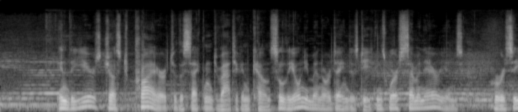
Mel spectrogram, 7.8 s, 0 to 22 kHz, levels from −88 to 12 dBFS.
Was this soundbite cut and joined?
yes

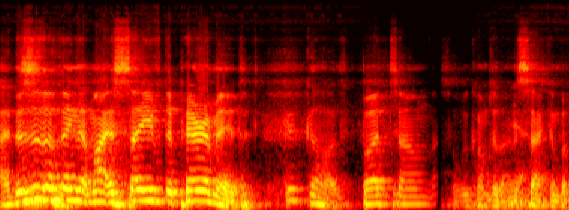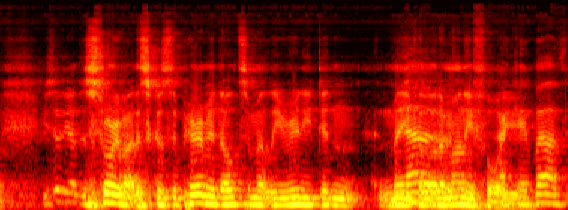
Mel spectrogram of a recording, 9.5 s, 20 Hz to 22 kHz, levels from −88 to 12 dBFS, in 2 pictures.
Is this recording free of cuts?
no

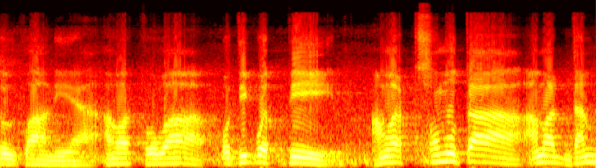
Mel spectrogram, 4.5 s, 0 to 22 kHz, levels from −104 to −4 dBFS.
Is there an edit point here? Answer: yes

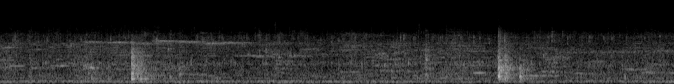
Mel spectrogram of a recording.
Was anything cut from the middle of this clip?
no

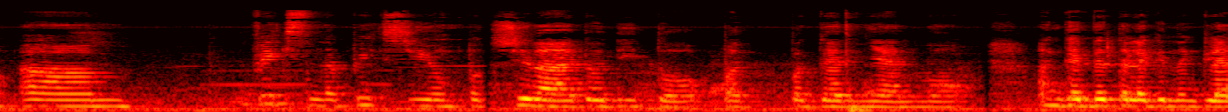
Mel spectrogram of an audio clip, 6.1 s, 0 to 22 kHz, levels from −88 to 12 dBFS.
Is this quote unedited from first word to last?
no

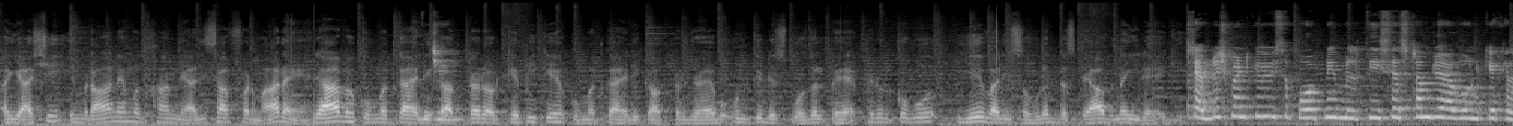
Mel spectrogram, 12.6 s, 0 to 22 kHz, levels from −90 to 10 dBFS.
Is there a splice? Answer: yes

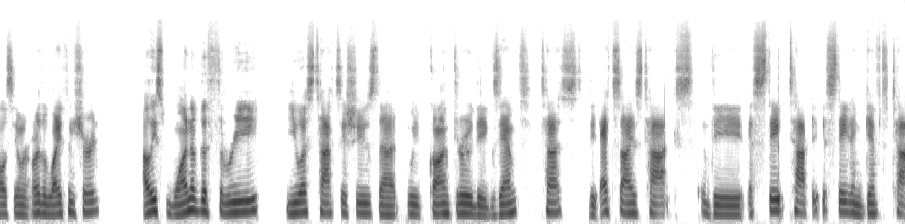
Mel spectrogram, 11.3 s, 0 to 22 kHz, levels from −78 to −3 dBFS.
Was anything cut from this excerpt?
no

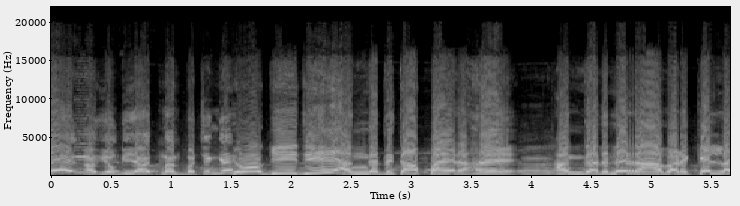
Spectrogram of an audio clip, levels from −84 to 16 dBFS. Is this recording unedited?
no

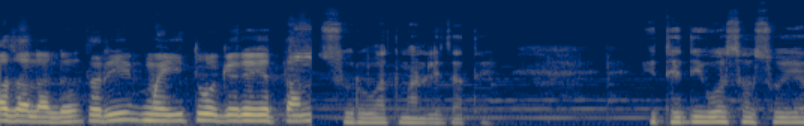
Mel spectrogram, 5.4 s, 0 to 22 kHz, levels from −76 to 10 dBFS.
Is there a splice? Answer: yes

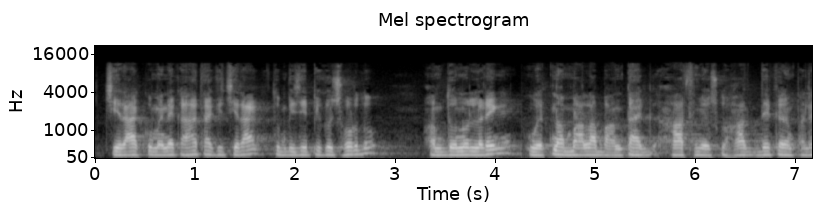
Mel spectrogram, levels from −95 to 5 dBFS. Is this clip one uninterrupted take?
no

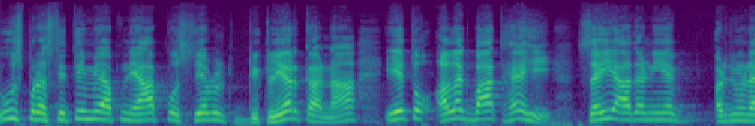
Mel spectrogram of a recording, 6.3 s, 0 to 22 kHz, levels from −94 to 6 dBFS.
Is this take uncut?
yes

